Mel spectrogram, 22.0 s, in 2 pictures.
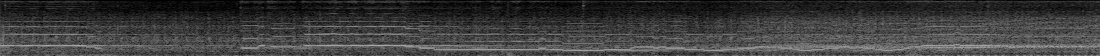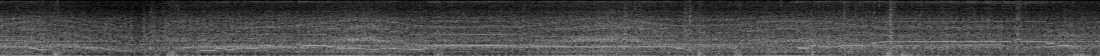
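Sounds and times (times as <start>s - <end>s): motorcycle engine revving: 6.8s - 22.0s.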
